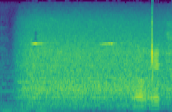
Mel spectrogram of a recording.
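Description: Steady outdoor background hiss coming in just after music cuts out, with two brief high chirps, a sharp click near the end and a man's voice starting.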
